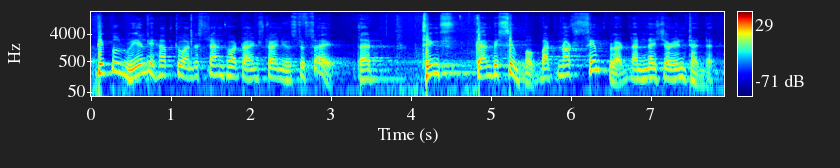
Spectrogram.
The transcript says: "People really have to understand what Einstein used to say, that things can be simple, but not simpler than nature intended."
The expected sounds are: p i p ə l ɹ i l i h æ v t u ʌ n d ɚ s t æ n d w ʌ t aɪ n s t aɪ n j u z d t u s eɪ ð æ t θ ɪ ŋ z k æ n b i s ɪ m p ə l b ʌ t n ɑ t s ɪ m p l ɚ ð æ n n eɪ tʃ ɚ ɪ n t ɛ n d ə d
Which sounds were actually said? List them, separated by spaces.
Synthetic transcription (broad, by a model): p i p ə l ɹ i l i h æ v t u ʌ n d ɚ s t æ n d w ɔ t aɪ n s t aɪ n j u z t u s eɪ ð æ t t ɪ ŋ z k æ n b i s ɪ m p ə l b ʌ t n ɑ t s ɪ m p l ɚ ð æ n n eɪ tʃ ɚ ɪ n t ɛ n d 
